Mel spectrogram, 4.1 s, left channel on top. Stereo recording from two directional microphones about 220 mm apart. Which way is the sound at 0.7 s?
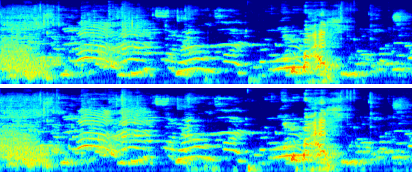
50° right (ahead or behind).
